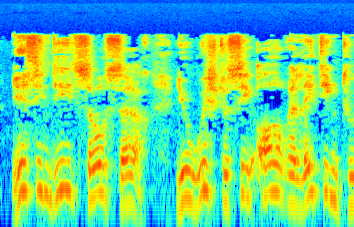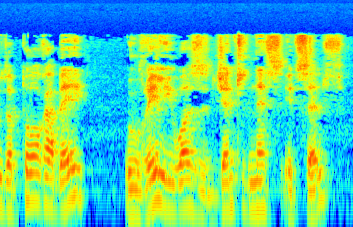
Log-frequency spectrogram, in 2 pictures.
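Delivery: a hint of the chatty official; lightly voiced prison inspector. Inspector telling the Englishman a prison tale, lightly voiced.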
